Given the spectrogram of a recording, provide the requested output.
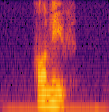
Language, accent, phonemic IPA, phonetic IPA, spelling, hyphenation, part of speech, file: Armenian, Eastern Armenian, /ɑˈniv/, [ɑnív], անիվ, ա‧նիվ, noun, Hy-անիվ.ogg
- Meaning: wheel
